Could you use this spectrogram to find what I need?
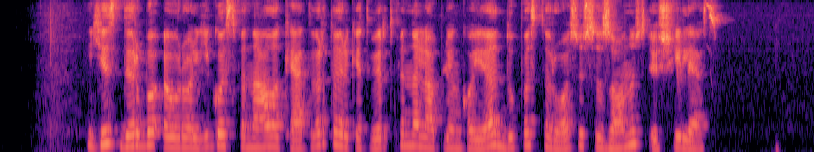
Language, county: Lithuanian, Alytus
